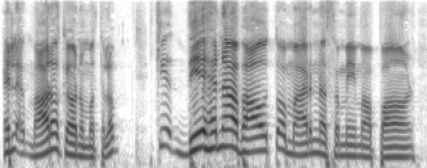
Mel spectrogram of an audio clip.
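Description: A sadhu preacher with a voice that sits high tells a story in his sermon at a moderate pace, animatedly acting out what its characters say. It's a studio-quality recording with no echo.

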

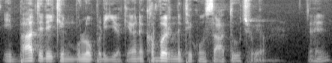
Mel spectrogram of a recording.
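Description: A man preaching a devotional sermon, asking the audience rhetorical questions and slowly chanting verse refrains. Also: lowish voice, fairly even intonation, slightly rough.

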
